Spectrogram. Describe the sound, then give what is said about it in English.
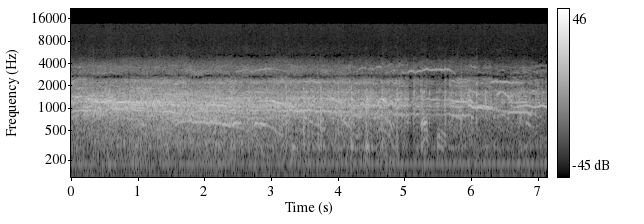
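A large crowd cheers and shouts continuously for the President of the United States after his introduction on September 23, 1948, a dense roar of voices with whoops rising above it, steady and loud for several seconds before easing slightly toward the end. “What a crowd.”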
